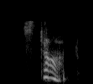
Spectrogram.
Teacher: the T is unaspirated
